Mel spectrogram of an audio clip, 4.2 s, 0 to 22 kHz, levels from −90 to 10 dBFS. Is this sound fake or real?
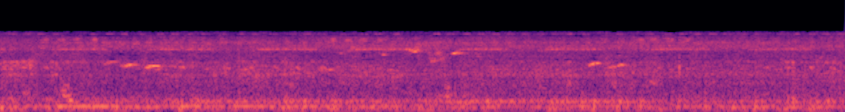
real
